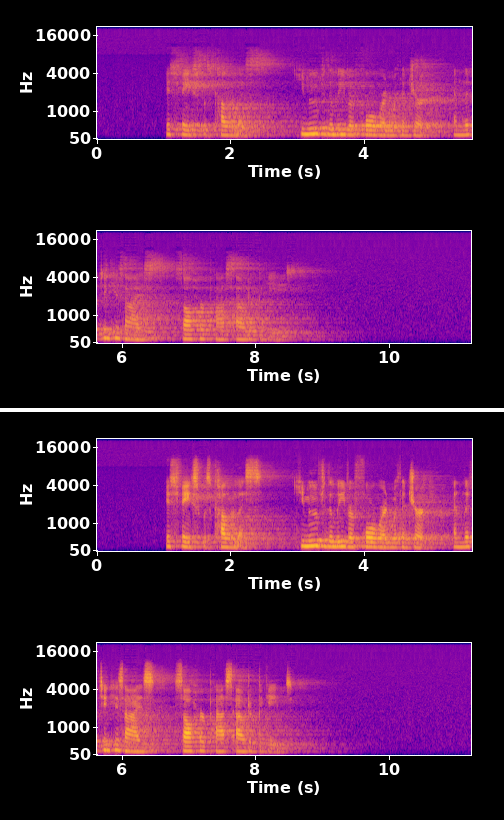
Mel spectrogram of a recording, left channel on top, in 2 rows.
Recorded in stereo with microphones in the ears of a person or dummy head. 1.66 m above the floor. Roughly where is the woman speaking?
Right.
